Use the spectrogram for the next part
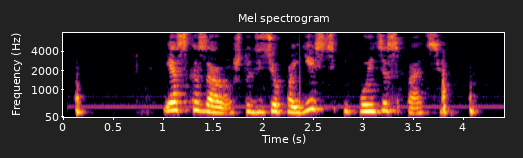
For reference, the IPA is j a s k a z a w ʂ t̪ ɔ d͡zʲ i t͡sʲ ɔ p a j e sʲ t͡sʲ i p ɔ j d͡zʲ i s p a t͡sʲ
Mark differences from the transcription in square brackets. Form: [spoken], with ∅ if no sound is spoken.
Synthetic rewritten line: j a s k a z a w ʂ t̪ ɔ d͡zʲ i t͡sʲ ɔ p a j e sʲ t͡sʲ i p ɔ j d͡zʲ [ɛ] s p a t͡sʲ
